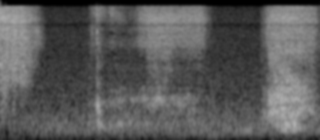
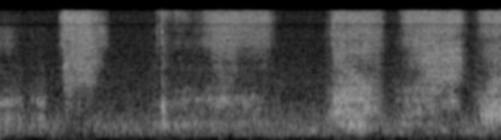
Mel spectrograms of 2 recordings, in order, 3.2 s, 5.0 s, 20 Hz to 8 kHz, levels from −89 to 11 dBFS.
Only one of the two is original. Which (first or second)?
first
